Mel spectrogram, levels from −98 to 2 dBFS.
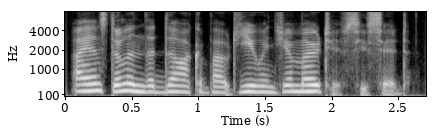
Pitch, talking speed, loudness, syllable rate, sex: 205 Hz, 290 wpm, -15 LUFS, 6.5 syllables/s, female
